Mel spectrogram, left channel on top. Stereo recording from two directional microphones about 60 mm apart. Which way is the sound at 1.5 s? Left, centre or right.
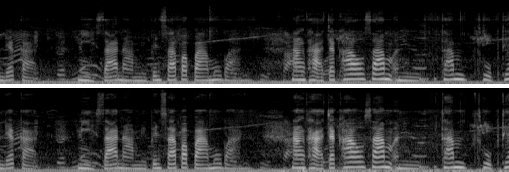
Left.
